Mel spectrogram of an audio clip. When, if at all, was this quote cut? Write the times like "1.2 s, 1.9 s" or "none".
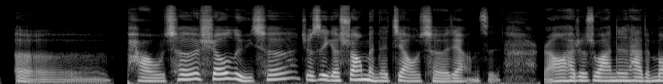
1.2 s

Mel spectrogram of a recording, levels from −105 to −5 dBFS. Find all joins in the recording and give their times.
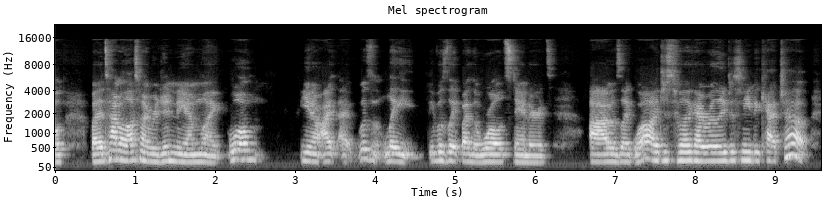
none

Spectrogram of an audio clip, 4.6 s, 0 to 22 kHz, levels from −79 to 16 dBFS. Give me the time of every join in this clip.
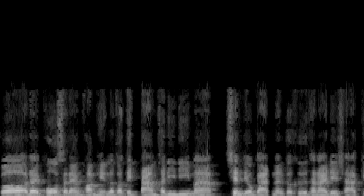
3.3 s

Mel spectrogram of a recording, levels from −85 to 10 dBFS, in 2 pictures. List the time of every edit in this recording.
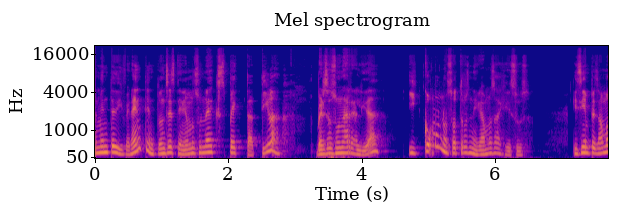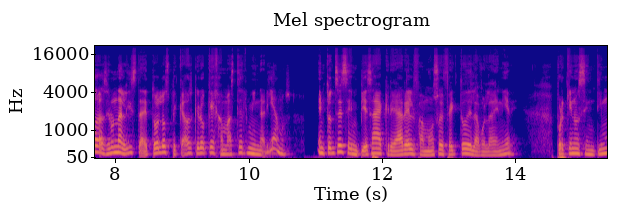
7.1 s, 11.0 s

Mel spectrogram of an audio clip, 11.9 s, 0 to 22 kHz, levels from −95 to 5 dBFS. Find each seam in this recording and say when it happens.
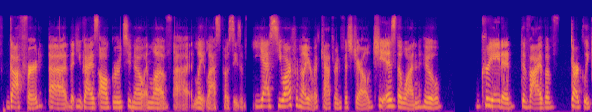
4.9 s

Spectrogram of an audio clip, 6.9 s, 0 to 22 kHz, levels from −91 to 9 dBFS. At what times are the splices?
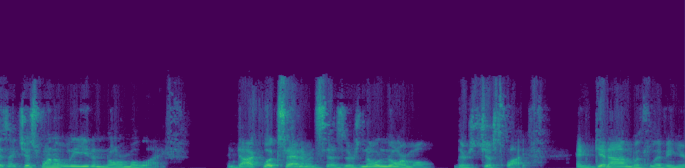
none

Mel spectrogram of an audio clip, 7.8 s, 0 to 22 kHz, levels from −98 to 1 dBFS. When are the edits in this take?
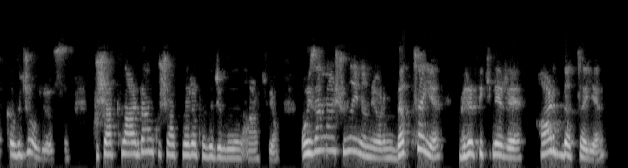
none

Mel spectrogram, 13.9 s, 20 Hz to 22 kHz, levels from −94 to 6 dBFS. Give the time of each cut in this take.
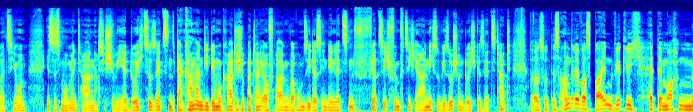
1.9 s, 3.5 s, 10.6 s

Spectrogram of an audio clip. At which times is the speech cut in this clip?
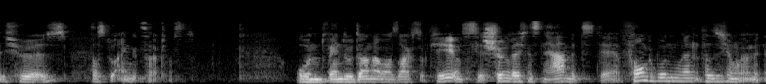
0.9 s

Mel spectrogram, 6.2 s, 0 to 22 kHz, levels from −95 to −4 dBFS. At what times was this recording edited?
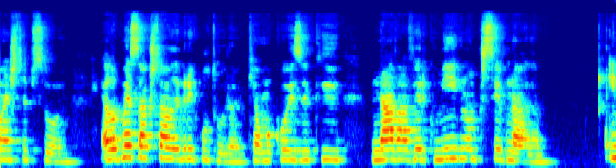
0.9 s

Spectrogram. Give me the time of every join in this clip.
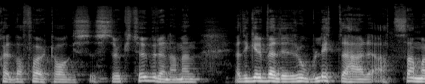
none

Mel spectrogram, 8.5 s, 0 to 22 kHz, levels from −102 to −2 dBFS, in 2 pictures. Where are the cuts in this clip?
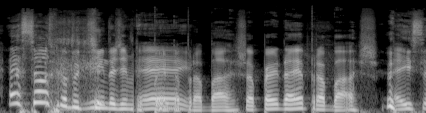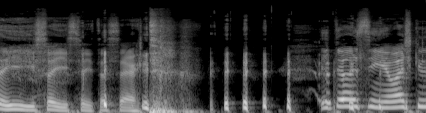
1.3 s

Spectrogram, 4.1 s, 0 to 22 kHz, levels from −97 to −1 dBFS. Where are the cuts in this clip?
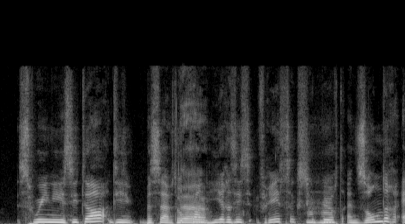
none

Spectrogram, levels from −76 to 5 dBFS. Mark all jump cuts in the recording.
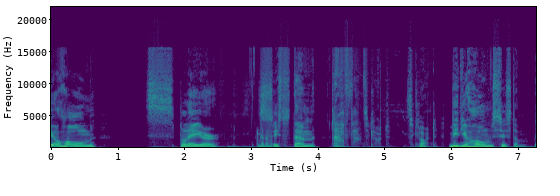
5.9 s

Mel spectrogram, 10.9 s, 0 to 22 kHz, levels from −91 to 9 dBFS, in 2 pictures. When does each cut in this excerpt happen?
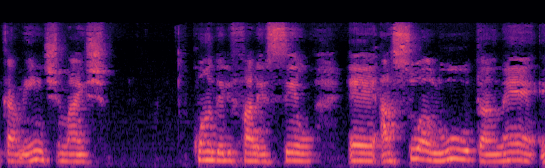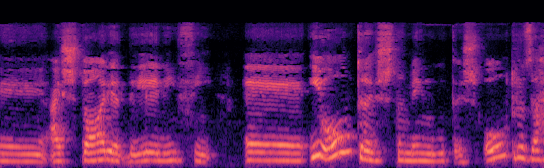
7.7 s

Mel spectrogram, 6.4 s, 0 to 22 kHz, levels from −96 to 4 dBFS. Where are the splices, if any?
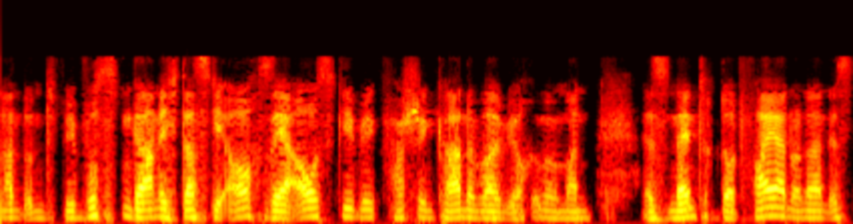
2.8 s, 5.3 s

